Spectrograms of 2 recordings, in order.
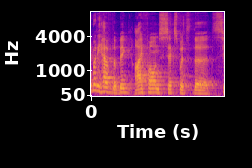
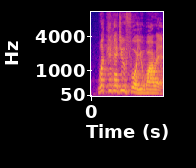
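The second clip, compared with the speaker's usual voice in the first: put-on British-accented voice assistant style voice; 6 dB louder than usual. Retelling a phone assistant speaking during a play: British accent. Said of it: "In a British accent".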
